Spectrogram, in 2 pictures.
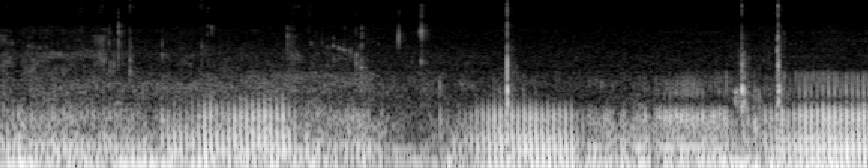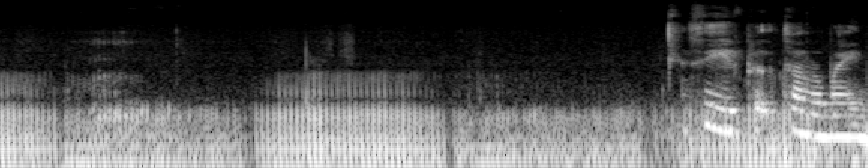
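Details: Close-up purring from a domestic cat: deep, buzzing rumble rising and falling with each breath in roughly one-second phases, a few soft clicks, and a woman's voice speaking at the end.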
